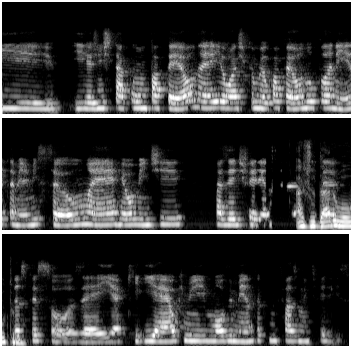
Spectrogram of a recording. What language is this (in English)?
Portuguese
